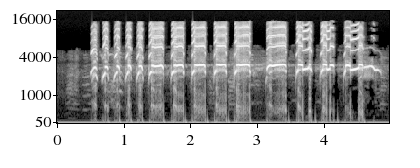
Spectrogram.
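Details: Ospreys at their Charlo, Montana nest on a September morning, 2016, filmed by a live nest cam: a steady rapid series of roughly fifteen piercing, whistled chirps.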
